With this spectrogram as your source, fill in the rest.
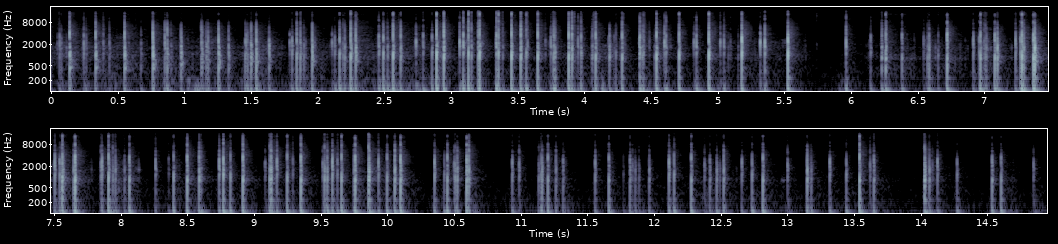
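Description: Long acrylic nails scratch fast across a pink faux fur pad, making a dense stream of quick, dry scratching taps with a heavy low thump underneath. The strokes come in rapid bursts with brief pauses near the middle and end.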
